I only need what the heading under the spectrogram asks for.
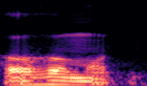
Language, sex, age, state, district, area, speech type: Assamese, female, 30-45, Assam, Kamrup Metropolitan, urban, read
